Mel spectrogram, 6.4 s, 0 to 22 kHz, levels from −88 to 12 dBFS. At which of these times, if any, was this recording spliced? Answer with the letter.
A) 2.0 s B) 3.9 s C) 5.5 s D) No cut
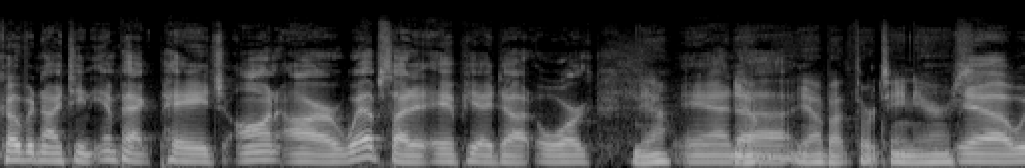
B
